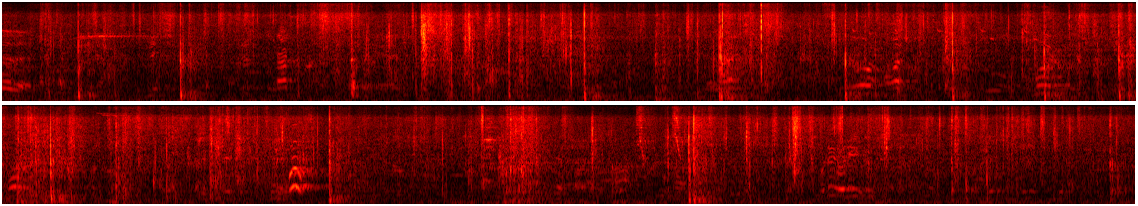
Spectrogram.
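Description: A basketball bounces repeatedly on a hard outdoor court.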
